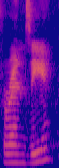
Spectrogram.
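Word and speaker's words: Firenze: It's not until the going in the forest and Ferenz, which apparently in the audiobook they pronounce it Ferenzi, and I just can't think, but Ferenz.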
